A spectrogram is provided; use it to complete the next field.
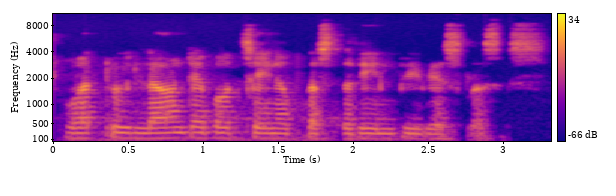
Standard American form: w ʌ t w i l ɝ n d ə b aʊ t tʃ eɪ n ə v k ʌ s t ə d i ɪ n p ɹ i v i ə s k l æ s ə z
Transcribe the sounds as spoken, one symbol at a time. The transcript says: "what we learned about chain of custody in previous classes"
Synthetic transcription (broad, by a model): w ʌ t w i l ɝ n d ə b aʊ t s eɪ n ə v k ʌ s t ə d i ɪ n p ɹ i v i ə s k l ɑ s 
